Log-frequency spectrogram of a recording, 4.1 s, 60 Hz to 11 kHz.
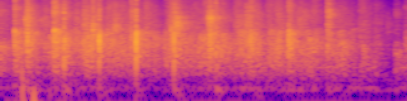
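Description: An audience applauds steadily for about four seconds to thank John Maxwell of Health Administration for 5 years of service, a dense wash of overlapping hand claps with a few sharper individual claps standing out, moderately loud throughout and no one speaking.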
